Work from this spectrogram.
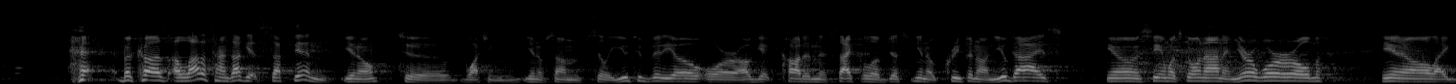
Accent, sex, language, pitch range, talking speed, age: American, male, English, 120-160 Hz, 190 wpm, 40-59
